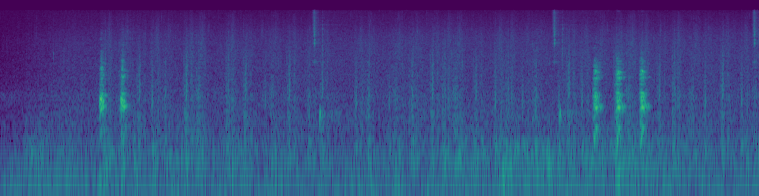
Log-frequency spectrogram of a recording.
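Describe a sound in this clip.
A chicken clucks in short sharp bursts.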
